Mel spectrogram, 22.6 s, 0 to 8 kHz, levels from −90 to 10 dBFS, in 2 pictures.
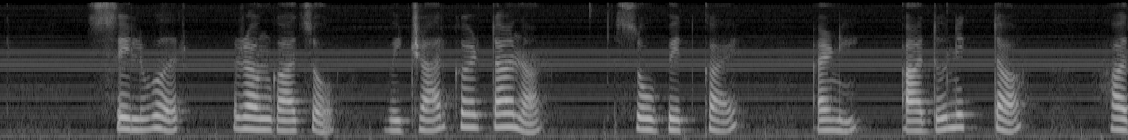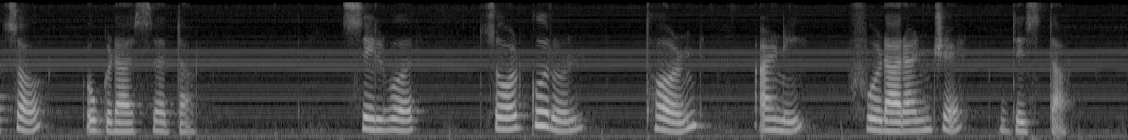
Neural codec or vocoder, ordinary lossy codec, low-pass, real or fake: none; none; 7.2 kHz; real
